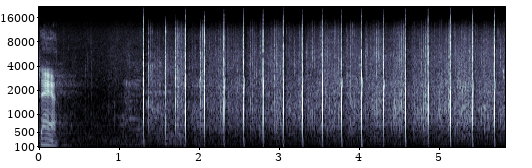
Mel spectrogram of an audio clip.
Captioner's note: attendees applauding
